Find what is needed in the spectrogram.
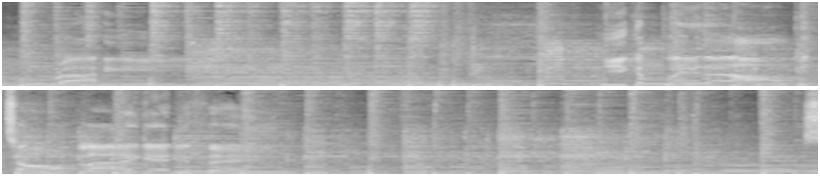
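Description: Live rock band playing an instrumental stretch: electric lead guitar fills with bent notes over acoustic rhythm guitar, electric bass, keyboard and a steady drum beat.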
